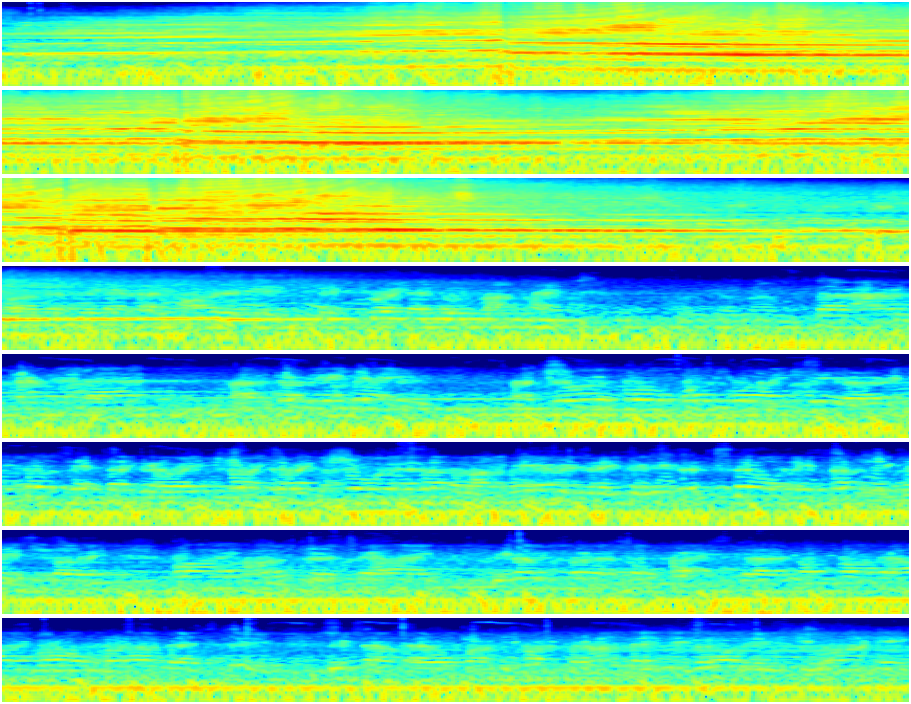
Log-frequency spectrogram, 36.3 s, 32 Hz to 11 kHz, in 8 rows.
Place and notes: moto two free practice three ... copse corner ... dpa 4060s to MixPre3 ...
28 August 2021, 10:55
